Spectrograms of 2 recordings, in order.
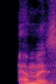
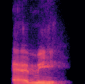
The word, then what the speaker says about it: Emmy: little bit thank you how do you say your name again emmy yeah i think maybe emmy is better than forget about emma emmy boom boom thank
